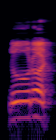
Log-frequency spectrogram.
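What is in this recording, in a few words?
"lurut", Malay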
